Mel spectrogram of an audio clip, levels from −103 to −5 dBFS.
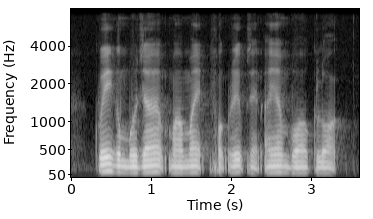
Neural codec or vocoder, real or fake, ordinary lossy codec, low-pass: none; real; none; 7.2 kHz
